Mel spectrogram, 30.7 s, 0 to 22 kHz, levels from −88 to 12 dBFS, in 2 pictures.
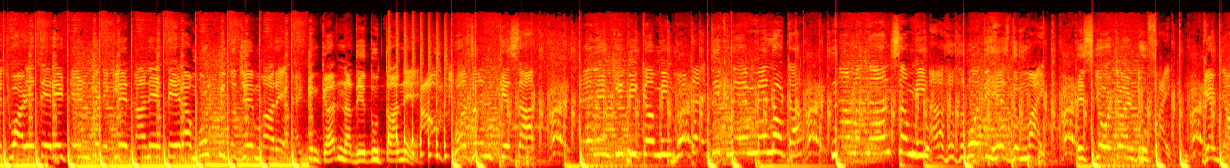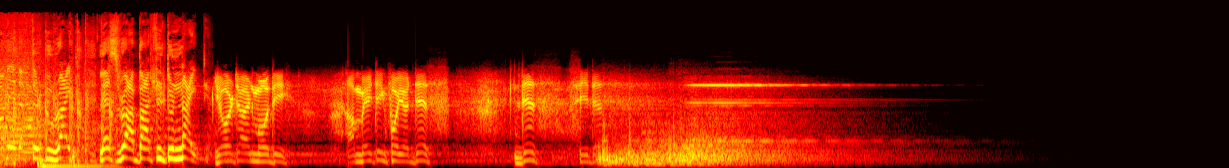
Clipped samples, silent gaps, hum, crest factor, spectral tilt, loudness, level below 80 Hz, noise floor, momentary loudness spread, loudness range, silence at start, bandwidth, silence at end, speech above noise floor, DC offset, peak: under 0.1%; none; none; 12 dB; -4 dB/octave; -11 LUFS; -18 dBFS; under -90 dBFS; 11 LU; 9 LU; 0 s; 17 kHz; 5.25 s; over 78 dB; under 0.1%; 0 dBFS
